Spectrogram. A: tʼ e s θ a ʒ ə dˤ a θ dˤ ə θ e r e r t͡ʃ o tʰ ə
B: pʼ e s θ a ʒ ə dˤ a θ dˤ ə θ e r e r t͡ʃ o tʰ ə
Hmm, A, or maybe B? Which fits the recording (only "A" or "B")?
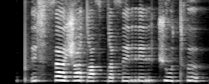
B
